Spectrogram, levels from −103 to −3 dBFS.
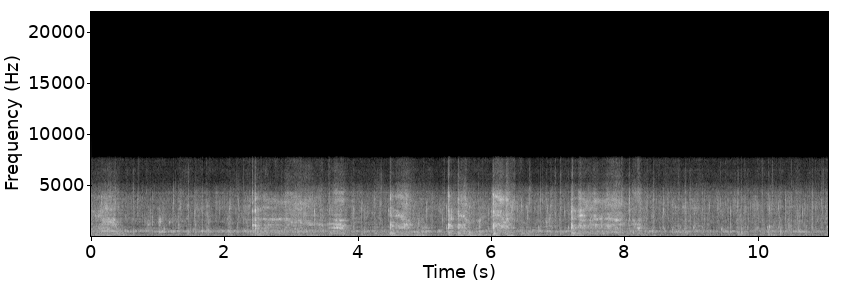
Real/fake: fake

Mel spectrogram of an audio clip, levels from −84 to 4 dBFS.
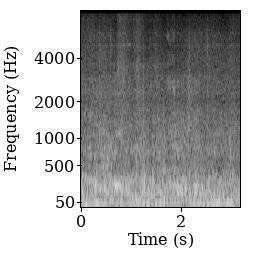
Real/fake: fake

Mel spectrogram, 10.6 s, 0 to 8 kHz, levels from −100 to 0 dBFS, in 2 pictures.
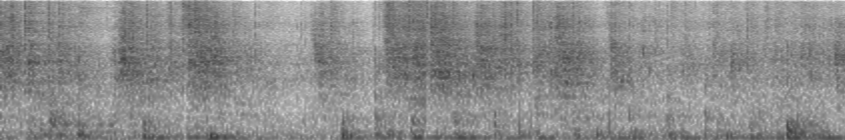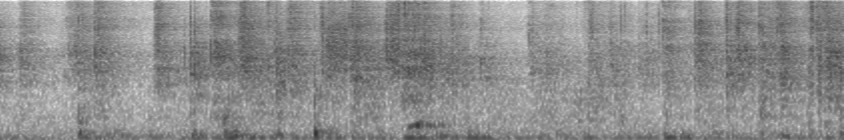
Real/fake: real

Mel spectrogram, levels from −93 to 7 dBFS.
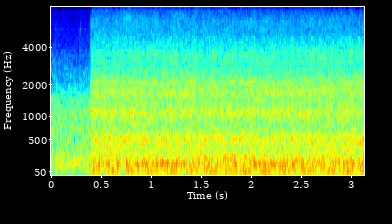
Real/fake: fake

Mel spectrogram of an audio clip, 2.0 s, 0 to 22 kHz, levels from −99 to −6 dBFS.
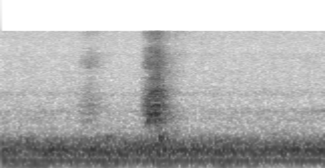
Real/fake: real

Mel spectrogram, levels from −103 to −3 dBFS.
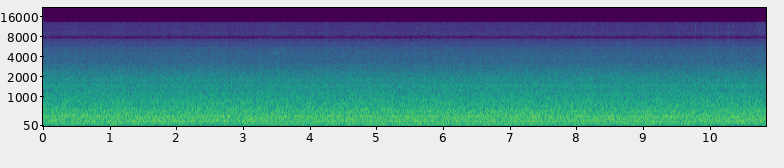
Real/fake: real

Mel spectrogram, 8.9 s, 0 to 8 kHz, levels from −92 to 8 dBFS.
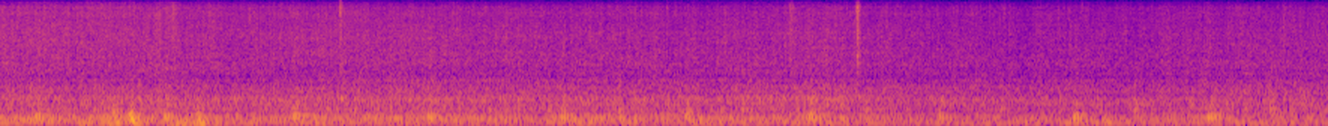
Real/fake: real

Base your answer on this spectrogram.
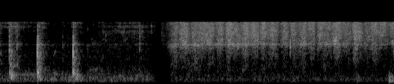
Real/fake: real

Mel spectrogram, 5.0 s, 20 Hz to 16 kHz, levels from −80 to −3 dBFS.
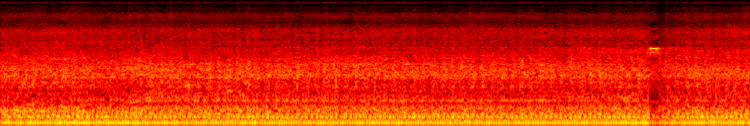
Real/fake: fake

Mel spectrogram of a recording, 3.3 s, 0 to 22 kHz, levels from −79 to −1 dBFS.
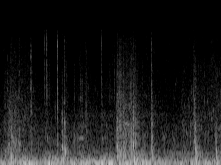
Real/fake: real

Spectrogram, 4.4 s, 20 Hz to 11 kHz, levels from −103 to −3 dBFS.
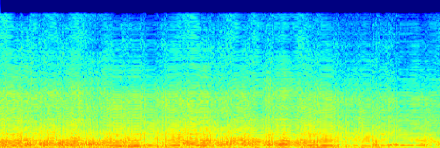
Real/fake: fake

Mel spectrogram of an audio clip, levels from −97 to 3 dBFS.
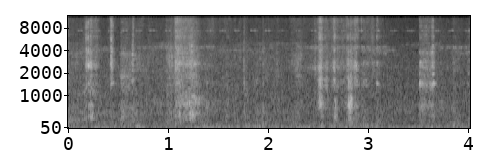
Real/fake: real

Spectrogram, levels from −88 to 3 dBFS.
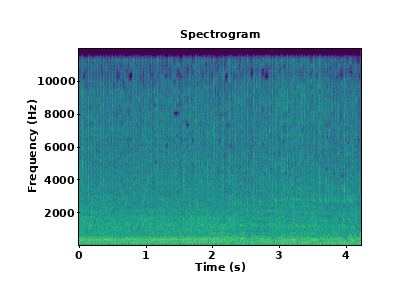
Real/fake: fake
